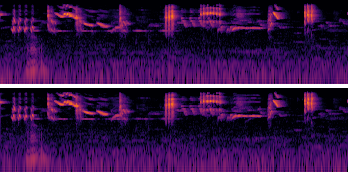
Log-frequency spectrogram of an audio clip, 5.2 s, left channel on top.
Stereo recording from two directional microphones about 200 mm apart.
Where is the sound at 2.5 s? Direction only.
Centre (ahead or behind).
